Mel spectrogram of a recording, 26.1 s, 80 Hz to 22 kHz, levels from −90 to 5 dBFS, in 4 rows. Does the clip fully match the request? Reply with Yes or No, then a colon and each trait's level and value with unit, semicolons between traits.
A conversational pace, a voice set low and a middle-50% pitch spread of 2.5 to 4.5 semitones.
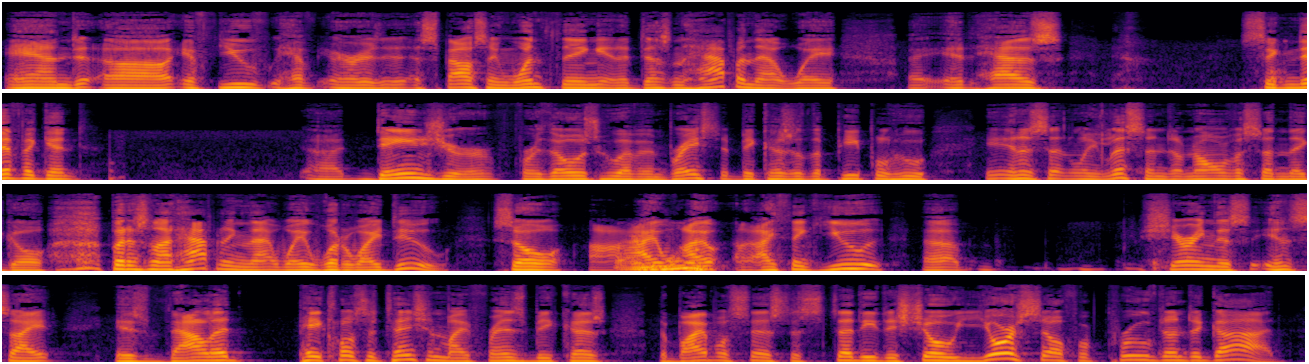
No: average, 180 wpm; medium, 145 Hz; average, 3.5 semitones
